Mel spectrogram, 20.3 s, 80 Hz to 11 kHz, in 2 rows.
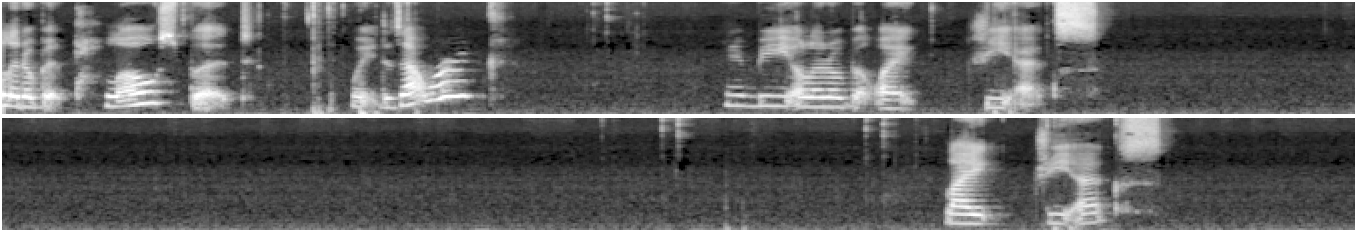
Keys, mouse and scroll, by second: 2.3 shift+f.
